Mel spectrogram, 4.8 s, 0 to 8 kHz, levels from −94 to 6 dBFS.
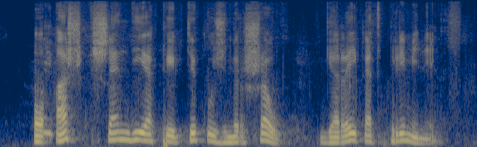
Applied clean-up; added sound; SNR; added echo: neural separator model SepFormer DNS4.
